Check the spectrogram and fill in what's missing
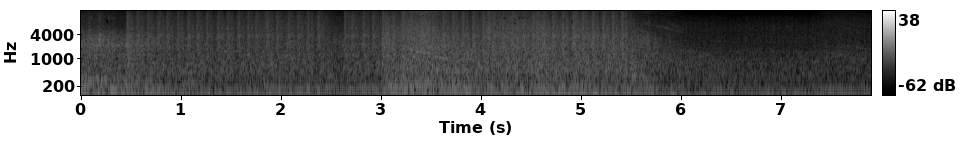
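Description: Sustained, loud gunfire from gunners in the PC game Command & Conquer: Renegade, rapid bursts layered into a dense, continuous barrage that thins slightly near the end, with no talk over it.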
